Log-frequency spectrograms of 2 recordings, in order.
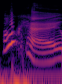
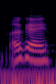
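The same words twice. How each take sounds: First: It is said brightly, with lively emotion. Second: It is said flatly, without any emotion. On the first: "Like he doesn't go okay" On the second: "his whole face drops, and he goes okay"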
